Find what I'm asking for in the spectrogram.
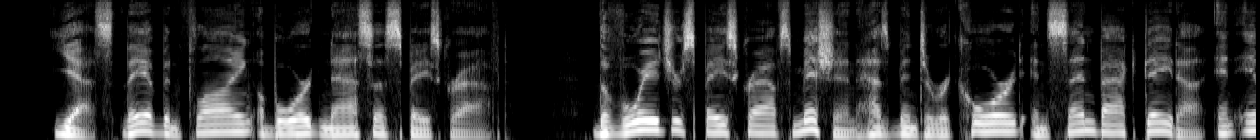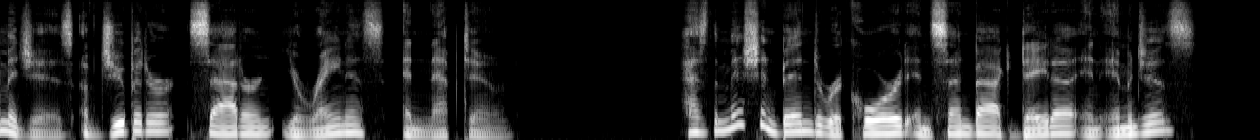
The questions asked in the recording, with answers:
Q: Has the mission been to record and send back data and images?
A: Yes, the mission has been to record and send back data and images.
